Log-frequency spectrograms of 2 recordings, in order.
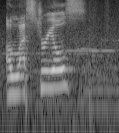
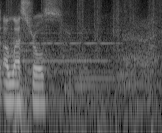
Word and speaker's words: Elestrals: A lot of people mis mispronounce the name of the game as Celestrials. It makes me cringe a little bit, but I understand the uh I understand the the mistake. But it is Alstrals and like I said, it was a great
